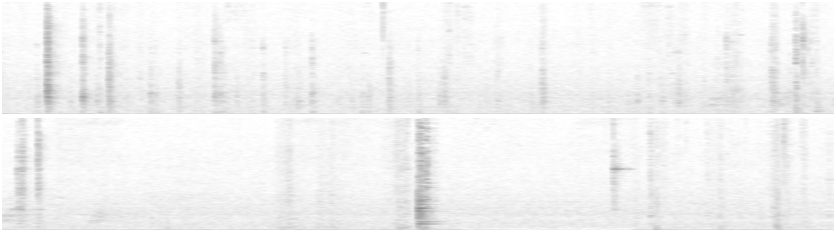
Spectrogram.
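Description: Small clicks and metal clinks as engine mount bracket bolts are taken out and handled by hand, with one sharper clink about nine seconds in. A steady low hum runs underneath.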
